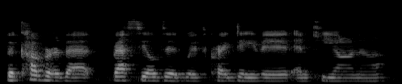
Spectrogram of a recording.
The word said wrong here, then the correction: Kianja: Oh, Kianja, actually. She confirmed that there's no silent J. It's Kianja.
